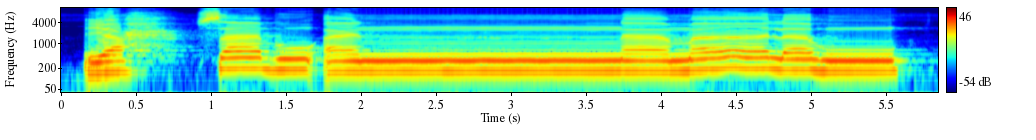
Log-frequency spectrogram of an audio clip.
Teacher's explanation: huruf na idgham ya atau dengung. Maka kita tahan dan tekan 2 sampai 3 harokat.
